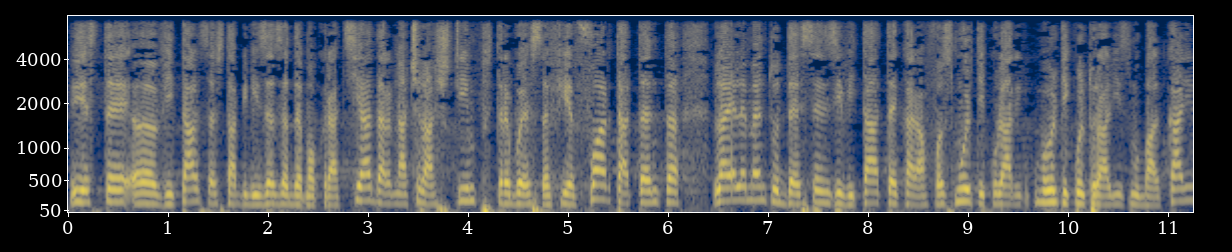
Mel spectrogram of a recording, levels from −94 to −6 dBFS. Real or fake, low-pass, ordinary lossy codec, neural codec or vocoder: real; 7.2 kHz; none; none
